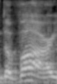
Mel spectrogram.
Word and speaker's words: davar: Hebrew words, unless otherwise marked, are accented on the last syllable. So in davar, you have 2 syllables, the accent would be here.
